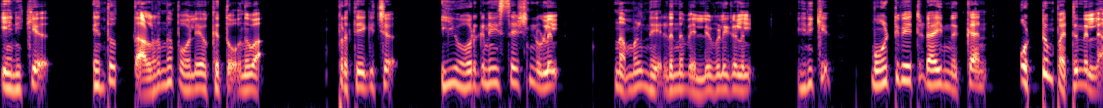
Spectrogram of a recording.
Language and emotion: Malayalam, sad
